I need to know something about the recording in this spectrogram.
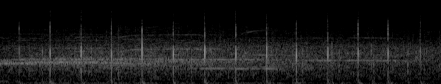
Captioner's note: clapping and cheering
